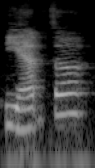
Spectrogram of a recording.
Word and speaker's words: Ianthe: And I'm probably pronouncing her name wrong, but Ianth. – I say Iantha. – Okay, I did Google it and it said Ianthe, so I think you do pronounce the E in some way.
